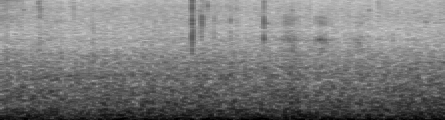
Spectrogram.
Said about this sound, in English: I apologize for all the road noise because I am in the mobile recording studio this fine afternoon.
